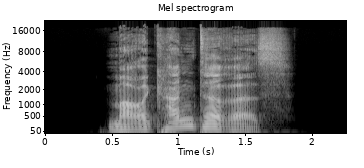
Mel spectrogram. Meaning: strong/mixed nominative/accusative neuter singular comparative degree of markant
- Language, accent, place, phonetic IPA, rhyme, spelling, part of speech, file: German, Germany, Berlin, [maʁˈkantəʁəs], -antəʁəs, markanteres, adjective, De-markanteres.ogg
